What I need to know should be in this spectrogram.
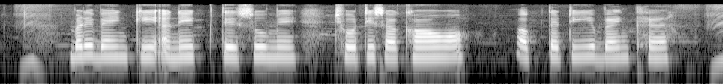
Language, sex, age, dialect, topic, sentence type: Hindi, female, 18-24, Kanauji Braj Bhasha, banking, statement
